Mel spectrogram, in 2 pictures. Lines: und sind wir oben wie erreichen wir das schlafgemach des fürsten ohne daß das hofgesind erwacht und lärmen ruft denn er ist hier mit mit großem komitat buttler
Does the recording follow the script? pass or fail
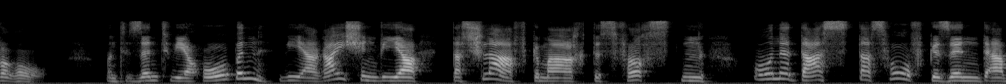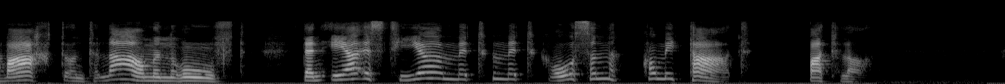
pass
